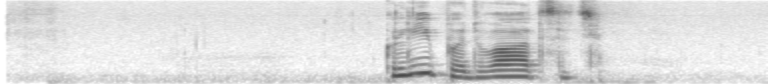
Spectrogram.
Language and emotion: Russian, sad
